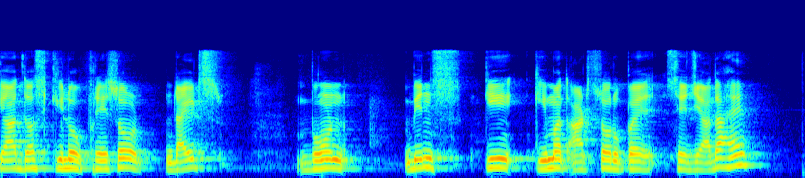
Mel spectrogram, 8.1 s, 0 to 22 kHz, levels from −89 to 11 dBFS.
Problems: none marked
